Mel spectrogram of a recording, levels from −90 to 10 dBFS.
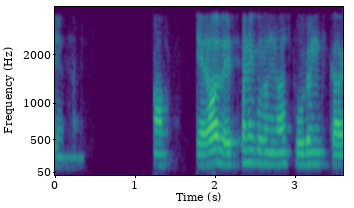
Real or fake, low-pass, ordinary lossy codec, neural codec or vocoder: fake; 3.6 kHz; none; codec, 16 kHz, 4 kbps, FreqCodec, smaller model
